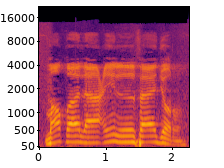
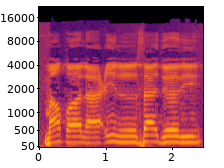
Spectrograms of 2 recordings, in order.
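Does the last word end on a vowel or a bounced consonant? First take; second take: consonant; vowel. First: The last word ends on a bounced stopped consonant. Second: The last word ends with a short vowel.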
